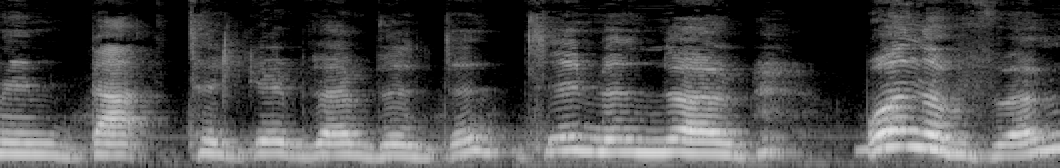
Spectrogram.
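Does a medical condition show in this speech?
Yes: cerebral palsy; spastic.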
